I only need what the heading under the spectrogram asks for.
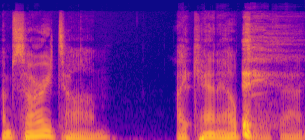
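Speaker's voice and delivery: low deep character voice. Recounting an AI chatbot refusing to help, in HAL voice. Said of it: "if you do that in Hal's voice".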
